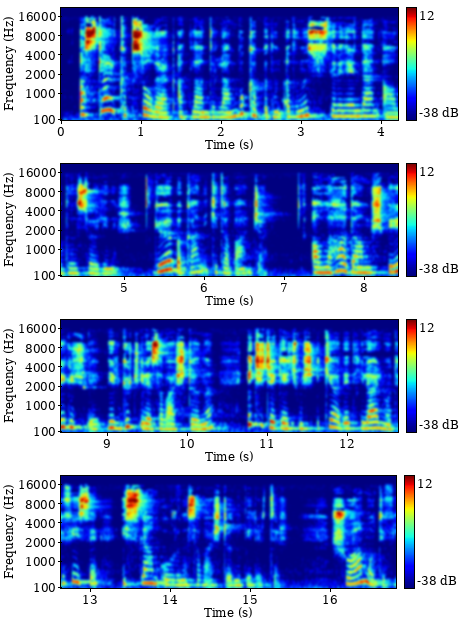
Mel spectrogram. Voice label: turkce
